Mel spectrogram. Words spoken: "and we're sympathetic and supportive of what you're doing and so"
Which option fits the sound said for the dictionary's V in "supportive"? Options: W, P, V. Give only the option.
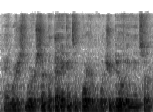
W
